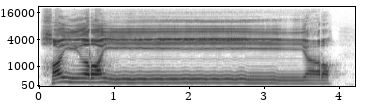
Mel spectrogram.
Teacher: Ada tanwin di sini setelahnya, ra tanwin, seharusnya khairon. Tapi dia melebur huruf suara tanwinnya menjadi ya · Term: idgham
